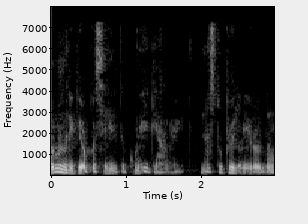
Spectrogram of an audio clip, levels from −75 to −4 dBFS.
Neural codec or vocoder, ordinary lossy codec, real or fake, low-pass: autoencoder, 22.05 kHz, a latent of 192 numbers a frame, VITS, trained on one speaker; MP3, 32 kbps; fake; 7.2 kHz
